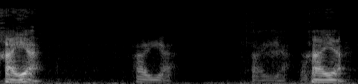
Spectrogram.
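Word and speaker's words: היה: Pero se Ok, pronuncia haya.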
